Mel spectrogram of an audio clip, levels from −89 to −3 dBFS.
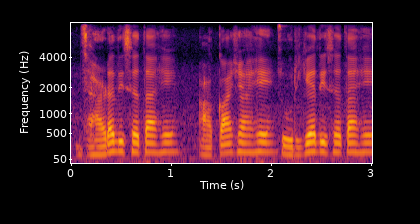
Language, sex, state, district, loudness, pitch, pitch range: Marathi, male, Maharashtra, Nagpur, -22 LUFS, 155 Hz, 130-155 Hz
